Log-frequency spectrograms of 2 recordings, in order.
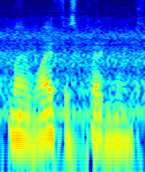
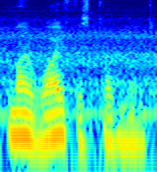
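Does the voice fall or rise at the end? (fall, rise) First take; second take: fall; fall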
